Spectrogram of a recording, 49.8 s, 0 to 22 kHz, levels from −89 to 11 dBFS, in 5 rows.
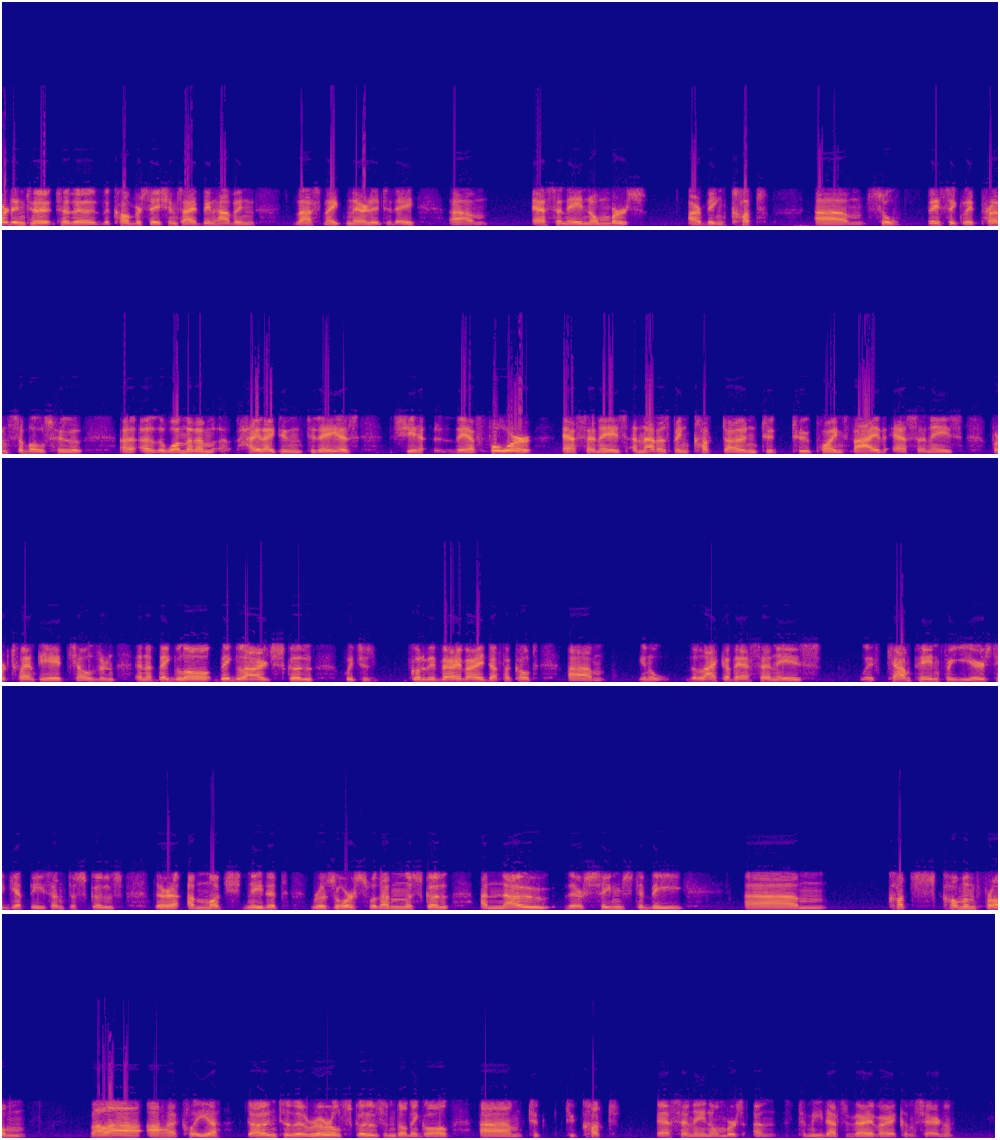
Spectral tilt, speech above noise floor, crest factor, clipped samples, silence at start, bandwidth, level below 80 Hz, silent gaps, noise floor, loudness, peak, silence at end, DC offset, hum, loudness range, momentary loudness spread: -5 dB/octave; 50 dB; 16 dB; under 0.1%; 0 s; 10 kHz; -70 dBFS; none; -72 dBFS; -22 LUFS; -6 dBFS; 0.45 s; under 0.1%; none; 5 LU; 12 LU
